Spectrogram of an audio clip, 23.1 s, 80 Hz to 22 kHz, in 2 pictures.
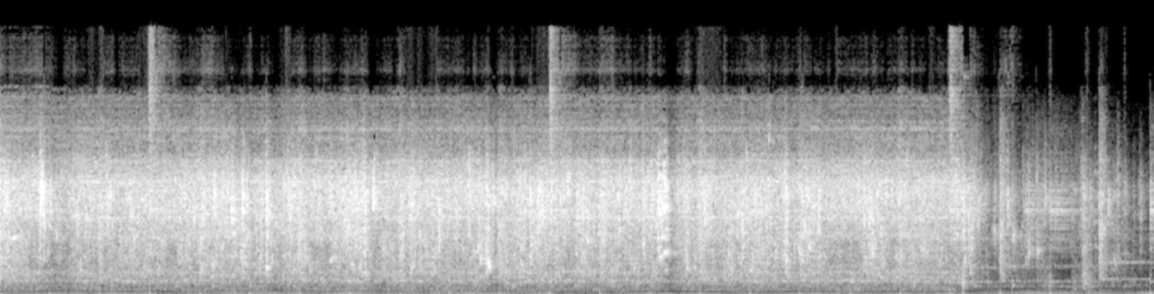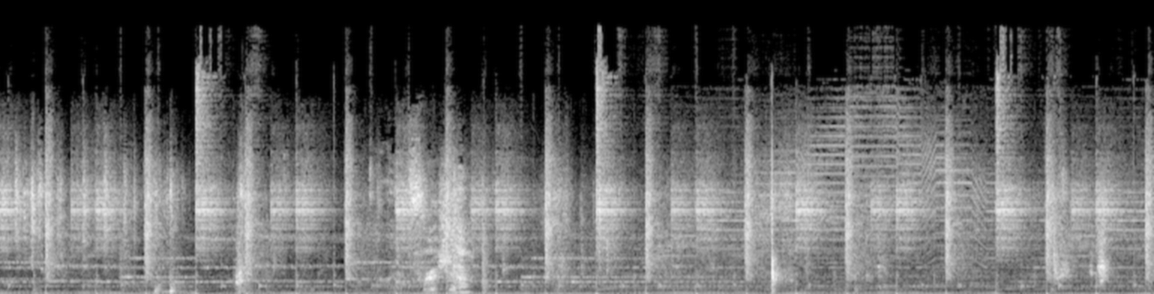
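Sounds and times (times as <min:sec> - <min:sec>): tap water running into sink: 0:00.0 - 0:10.3
background music with beat: 0:00.0 - 0:23.0.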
